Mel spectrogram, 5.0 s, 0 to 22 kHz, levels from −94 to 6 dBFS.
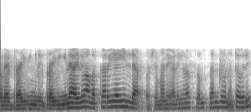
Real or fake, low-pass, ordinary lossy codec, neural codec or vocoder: real; 3.6 kHz; none; none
